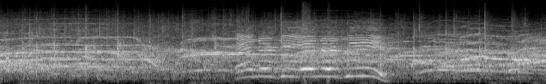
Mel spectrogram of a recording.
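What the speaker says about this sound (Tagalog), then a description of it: "Palakpak muna." Schoolchildren at a Christmas-season game clap and cheer together, a dense, lively crowd noise with shrill shouts over it, and an adult voice calls out above them.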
